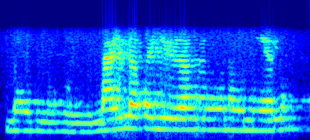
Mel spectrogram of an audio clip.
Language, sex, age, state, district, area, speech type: Bodo, female, 30-45, Assam, Chirang, urban, conversation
